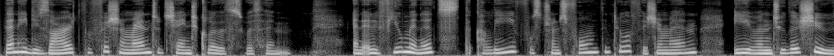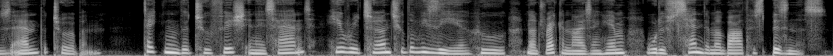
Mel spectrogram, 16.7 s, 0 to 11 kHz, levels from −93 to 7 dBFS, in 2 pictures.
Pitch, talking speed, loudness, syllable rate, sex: 205 Hz, 185 wpm, -18 LUFS, 5.3 syllables/s, female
